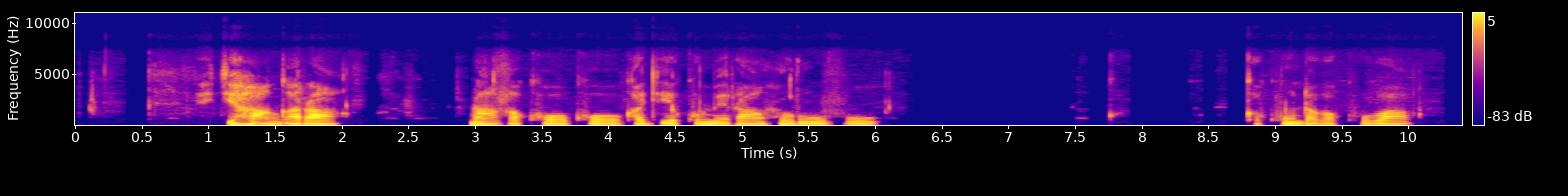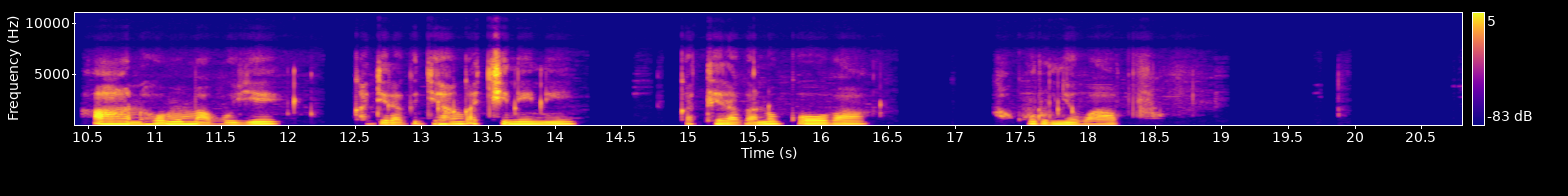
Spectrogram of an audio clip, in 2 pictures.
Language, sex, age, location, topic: Kinyarwanda, female, 50+, Musanze, agriculture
